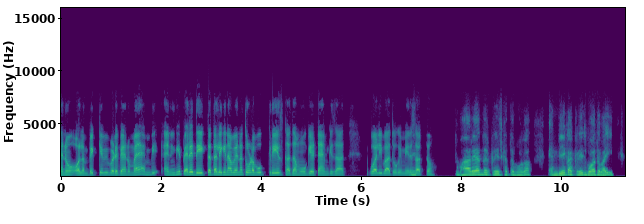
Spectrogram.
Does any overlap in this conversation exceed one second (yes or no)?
no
